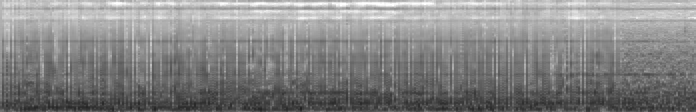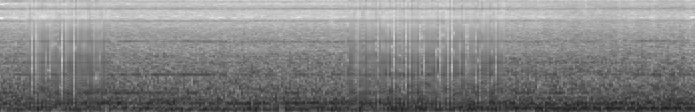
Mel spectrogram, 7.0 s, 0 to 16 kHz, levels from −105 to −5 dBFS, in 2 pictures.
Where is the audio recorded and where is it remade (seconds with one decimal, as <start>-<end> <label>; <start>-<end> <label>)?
0.0-3.1 remade; 3.1-3.6 recorded; 3.6-4.0 remade; 4.0-5.2 recorded; 5.2-6.0 remade; 6.0-7.0 recorded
